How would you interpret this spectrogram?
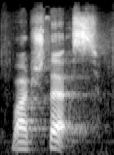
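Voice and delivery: normal talking voice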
